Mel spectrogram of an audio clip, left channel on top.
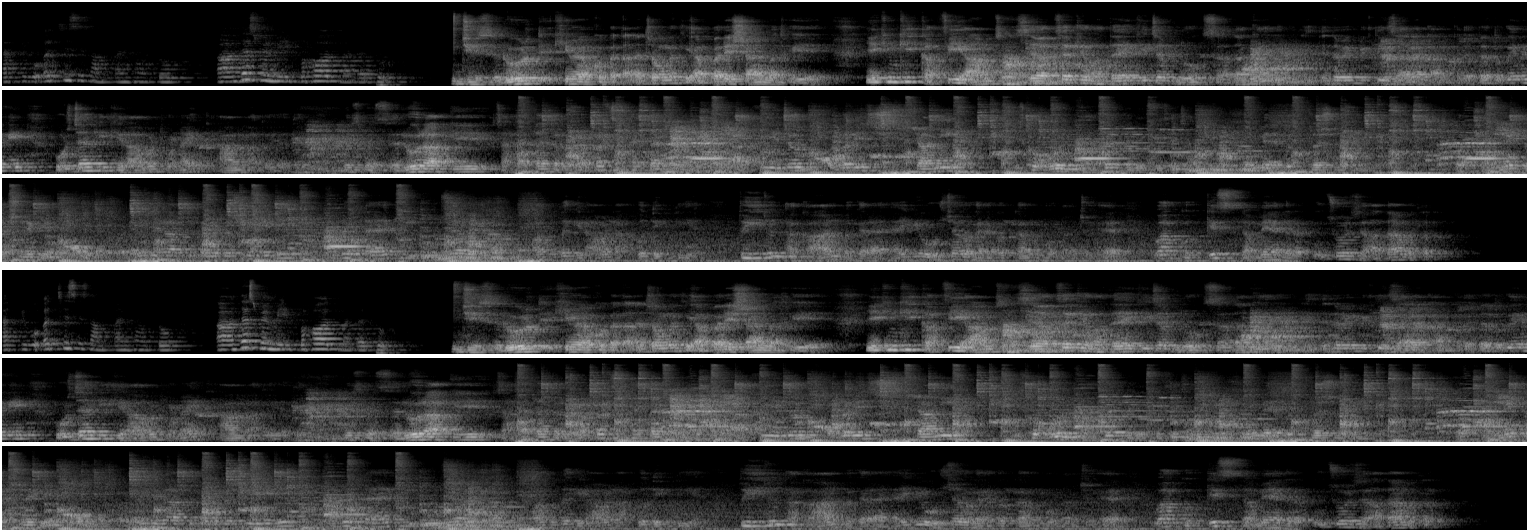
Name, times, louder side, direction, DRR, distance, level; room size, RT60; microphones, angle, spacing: voice 1, 0.0-1.7 2.1-4.1 25.7-26.0 38.2-38.5, right 3 dB, 45° right, 3 dB, 0.3 m, -38 dB
voice 2, 4.5-25.0 25.4-44.8, equal, 25° left, -4 dB, 0.6 m, -31 dB
sound 1, 9.7-24.3, equal, 20° right, 0.7 m, -37 dB
sound 2, 20.4-35.8, left 1 dB, 85° right, 1.1 m, -30 dB
sound 3, 28.1-43.5, left 1 dB, 80° left, 0.5 m, -44 dB
2.7 x 2.6 x 2.5 m, 1.0 s
head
